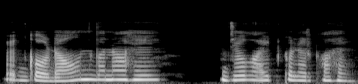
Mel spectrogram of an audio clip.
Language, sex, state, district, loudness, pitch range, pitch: Hindi, female, Madhya Pradesh, Dhar, -14 LUFS, 185-215 Hz, 205 Hz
